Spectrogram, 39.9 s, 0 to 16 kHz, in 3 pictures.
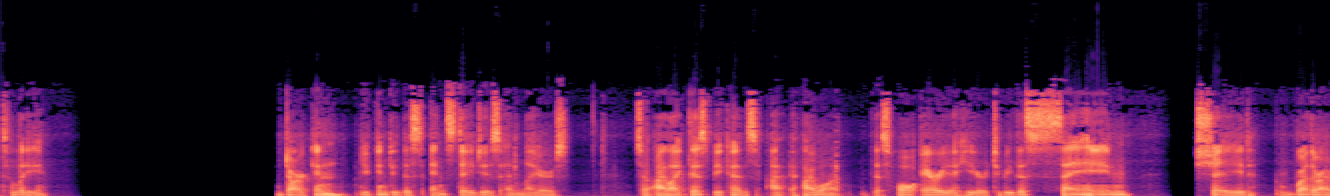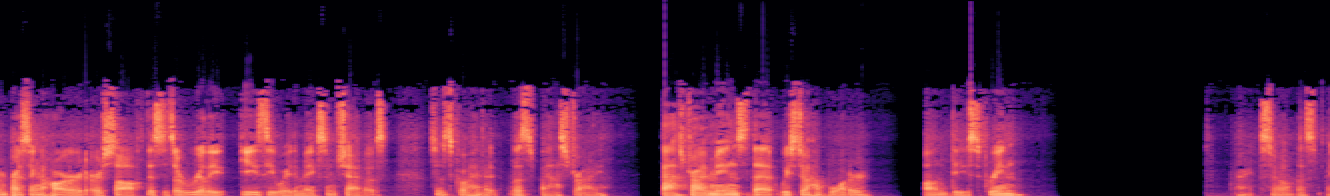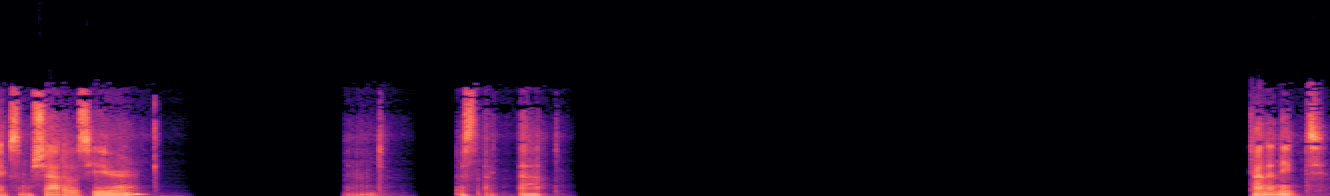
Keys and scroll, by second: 5.4 space, 20.4-21.3 typing.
